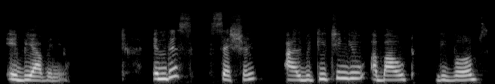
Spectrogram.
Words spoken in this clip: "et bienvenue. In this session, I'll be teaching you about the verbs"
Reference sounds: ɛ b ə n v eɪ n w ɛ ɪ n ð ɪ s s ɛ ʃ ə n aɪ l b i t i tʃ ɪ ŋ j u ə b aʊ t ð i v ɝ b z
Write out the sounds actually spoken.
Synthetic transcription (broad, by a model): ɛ b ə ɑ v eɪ n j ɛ ɪ n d ɪ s s ɛ ʃ ə n aɪ l b i t i tʃ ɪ ŋ j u ə b aʊ t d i v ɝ b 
